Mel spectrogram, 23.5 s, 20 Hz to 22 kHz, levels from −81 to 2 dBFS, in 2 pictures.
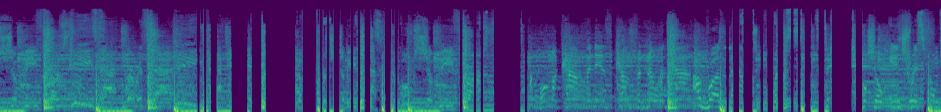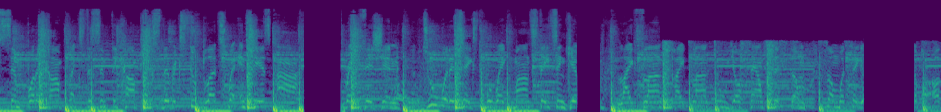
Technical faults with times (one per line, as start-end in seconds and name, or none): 2.45-5.02 digital broadcast dropout
5.74-6.65 digital broadcast dropout
9.07-10.83 digital broadcast dropout
15.55-16.07 digital broadcast dropout
18.97-19.32 digital broadcast dropout
20.00-23.53 input switched to a poorer device
22.55-23.24 digital broadcast dropout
